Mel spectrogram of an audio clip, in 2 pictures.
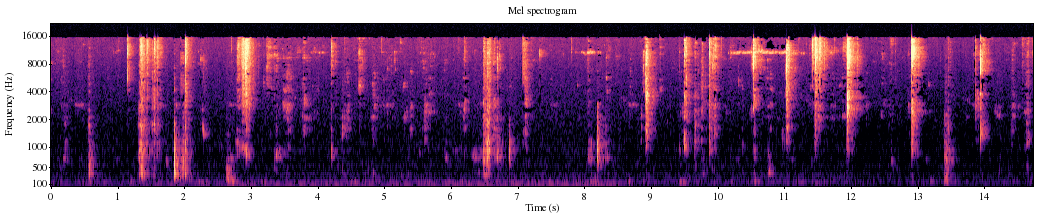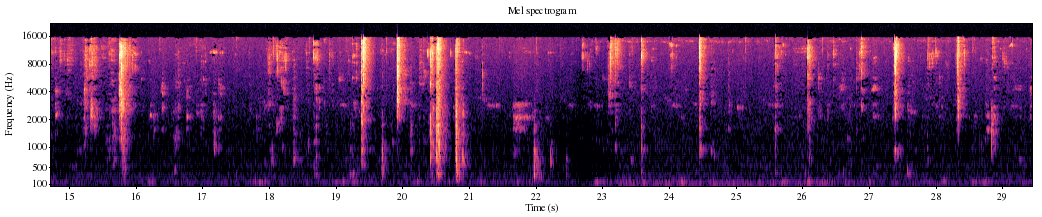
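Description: Close-up mouth sounds of a person eating pizza: irregular wet chewing, lip smacks and clicks, some of them sharp.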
